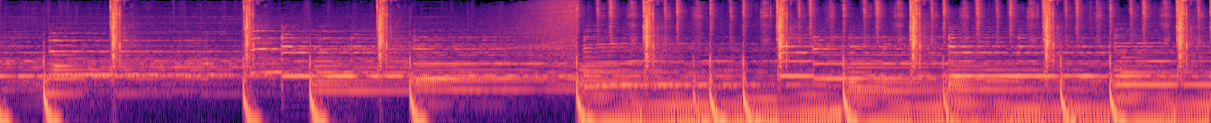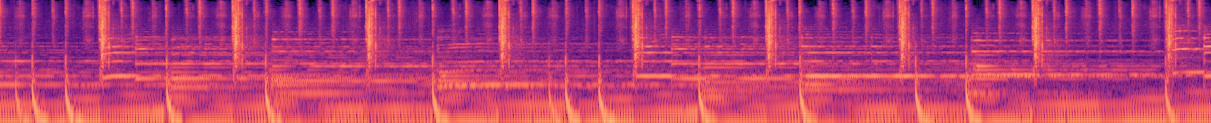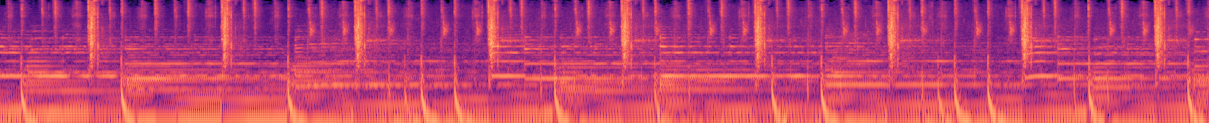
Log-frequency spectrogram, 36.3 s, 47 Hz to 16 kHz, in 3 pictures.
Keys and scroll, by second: 35.2 ctrl+alt+z.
